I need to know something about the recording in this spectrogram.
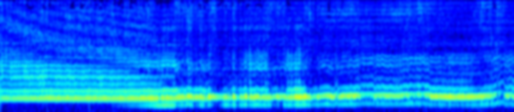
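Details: Bees flying around, giving a steady, droning buzz with a rich stack of harmonics. The pitch wavers slightly as they move, and the loudness swells and dips. No other sounds stand out.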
